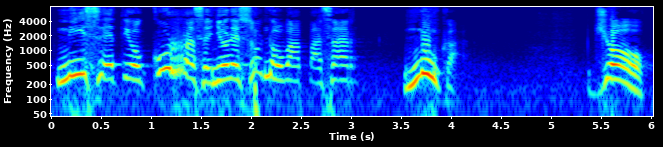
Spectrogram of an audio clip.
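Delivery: high, loud and emphatic, building on nunca; Pedro protesting. Acted. Pedro objecting to Jesus, loud and desperate. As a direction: burst out in passionate refusal.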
